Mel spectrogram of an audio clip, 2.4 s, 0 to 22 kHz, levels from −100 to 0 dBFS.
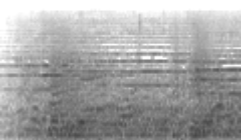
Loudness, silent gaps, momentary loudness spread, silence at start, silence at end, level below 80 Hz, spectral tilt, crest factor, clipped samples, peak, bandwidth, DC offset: -31 LUFS; none; 5 LU; 0 s; 0 s; -54 dBFS; -5 dB/octave; 16 dB; under 0.1%; -16 dBFS; 15 kHz; under 0.1%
